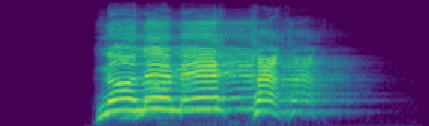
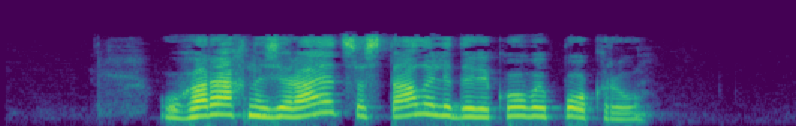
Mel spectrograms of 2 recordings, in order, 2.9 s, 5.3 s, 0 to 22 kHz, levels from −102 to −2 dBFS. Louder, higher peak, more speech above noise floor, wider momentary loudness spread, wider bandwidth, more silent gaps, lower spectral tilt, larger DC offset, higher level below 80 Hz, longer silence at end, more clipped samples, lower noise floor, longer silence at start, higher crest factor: first, -15 LUFS vs -20 LUFS; about the same, -2 dBFS vs -2 dBFS; second, 55 dB vs 65 dB; second, 12 LU vs 15 LU; first, 17 kHz vs 8.2 kHz; neither; second, 0.5 dB/octave vs -3.5 dB/octave; neither; second, -84 dBFS vs -66 dBFS; second, 0.75 s vs 1 s; neither; second, -72 dBFS vs -85 dBFS; second, 0.65 s vs 1.1 s; about the same, 16 dB vs 20 dB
